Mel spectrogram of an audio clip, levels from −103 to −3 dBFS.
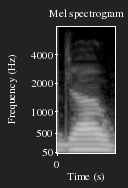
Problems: low volume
